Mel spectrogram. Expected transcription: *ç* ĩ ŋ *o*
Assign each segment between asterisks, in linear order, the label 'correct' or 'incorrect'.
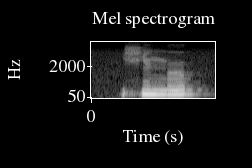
correct, incorrect: ɵ

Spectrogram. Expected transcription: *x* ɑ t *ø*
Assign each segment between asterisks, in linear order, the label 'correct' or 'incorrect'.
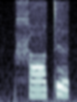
correct, incorrect: ə

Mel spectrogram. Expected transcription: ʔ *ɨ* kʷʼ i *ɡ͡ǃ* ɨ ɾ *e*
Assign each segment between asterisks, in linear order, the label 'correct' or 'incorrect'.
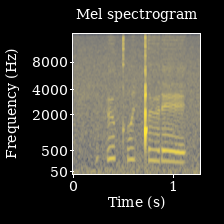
correct, incorrect: ǃ, correct

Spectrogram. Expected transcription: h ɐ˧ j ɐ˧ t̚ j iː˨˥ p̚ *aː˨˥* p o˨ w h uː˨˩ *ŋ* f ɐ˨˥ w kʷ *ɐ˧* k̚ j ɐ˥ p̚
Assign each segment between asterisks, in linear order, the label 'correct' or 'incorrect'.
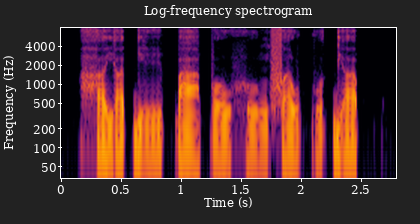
incorrect: aː˨˩, correct, correct

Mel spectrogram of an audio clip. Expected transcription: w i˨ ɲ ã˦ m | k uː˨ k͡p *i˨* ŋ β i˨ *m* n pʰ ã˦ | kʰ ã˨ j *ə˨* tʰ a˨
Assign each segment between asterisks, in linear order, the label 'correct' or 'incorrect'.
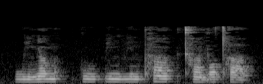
correct, incorrect: none, incorrect: ɔ˨

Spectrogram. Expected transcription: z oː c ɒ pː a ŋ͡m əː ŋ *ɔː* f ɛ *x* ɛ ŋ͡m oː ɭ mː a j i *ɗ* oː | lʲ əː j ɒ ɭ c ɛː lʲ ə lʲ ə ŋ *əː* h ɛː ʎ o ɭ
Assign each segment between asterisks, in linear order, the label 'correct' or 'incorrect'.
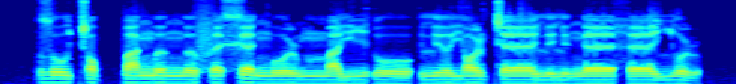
incorrect: əː, correct, correct, incorrect: ɛː

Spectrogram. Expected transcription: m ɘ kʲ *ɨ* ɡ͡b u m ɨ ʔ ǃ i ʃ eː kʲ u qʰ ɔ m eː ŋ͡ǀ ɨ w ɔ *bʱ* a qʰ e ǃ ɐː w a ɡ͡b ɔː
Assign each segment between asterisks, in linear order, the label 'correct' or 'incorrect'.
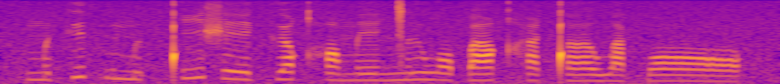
correct, incorrect: ɓ

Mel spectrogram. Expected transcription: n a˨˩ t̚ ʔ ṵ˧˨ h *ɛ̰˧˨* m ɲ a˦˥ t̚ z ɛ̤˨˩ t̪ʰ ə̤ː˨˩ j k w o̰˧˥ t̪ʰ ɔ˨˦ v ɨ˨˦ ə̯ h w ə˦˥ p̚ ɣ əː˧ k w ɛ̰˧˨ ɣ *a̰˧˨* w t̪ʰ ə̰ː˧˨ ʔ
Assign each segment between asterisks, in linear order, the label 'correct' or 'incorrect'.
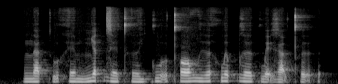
incorrect: ɛ̤˨˩, correct

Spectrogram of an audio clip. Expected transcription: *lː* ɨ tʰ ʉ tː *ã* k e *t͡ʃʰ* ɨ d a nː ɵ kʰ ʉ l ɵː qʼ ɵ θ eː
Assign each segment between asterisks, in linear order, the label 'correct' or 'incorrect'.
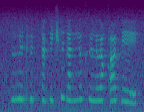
correct, correct, correct

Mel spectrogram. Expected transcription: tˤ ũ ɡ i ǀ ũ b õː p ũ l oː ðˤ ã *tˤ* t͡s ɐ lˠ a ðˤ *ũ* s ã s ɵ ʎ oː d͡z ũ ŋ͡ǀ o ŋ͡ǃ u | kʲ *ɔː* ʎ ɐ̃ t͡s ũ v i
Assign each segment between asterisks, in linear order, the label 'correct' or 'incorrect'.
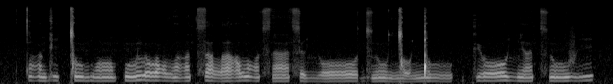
incorrect: none, incorrect: õ, incorrect: oː

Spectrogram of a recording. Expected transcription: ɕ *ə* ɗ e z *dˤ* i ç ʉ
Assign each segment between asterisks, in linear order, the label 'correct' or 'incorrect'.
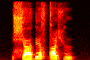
incorrect: a, correct

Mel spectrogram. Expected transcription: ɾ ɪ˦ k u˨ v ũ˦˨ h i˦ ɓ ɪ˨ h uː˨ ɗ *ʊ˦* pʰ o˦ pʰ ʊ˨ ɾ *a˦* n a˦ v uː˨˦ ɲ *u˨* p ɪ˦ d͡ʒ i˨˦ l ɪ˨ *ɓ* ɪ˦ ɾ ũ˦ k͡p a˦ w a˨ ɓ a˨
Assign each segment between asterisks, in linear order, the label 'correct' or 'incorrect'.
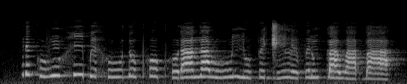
correct, correct, correct, incorrect: p

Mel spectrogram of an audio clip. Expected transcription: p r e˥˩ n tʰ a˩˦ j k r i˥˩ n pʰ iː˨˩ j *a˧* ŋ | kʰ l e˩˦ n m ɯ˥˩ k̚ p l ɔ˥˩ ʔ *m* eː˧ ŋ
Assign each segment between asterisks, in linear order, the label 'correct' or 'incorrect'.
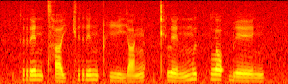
incorrect: a˩˦, incorrect: b

